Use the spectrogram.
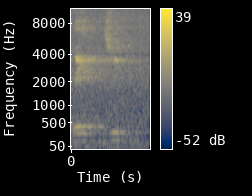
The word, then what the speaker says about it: Beijing: Ya, tulisannya bahasa kanjinya sama, tapi tulisan bahasa Latinnya, huruf Latinnya satu P-E-K-I-N-G, Peking, satu lagi B-E-I-J-I-N-G, Beijing. Tapi bacanya mirip sama, Beijing. Gitu bacanya, ya.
